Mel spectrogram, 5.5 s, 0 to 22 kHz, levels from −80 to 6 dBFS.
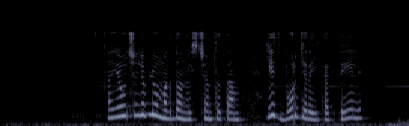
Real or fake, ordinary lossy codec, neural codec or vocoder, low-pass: real; none; none; none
